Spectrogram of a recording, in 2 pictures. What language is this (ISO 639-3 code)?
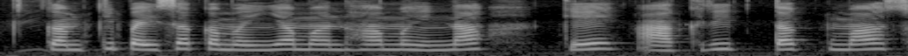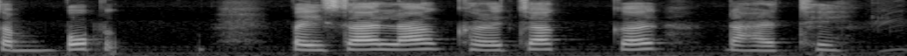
hne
